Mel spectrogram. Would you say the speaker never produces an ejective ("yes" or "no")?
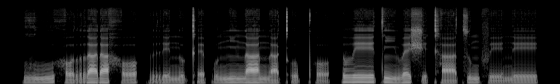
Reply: no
